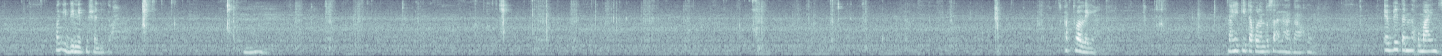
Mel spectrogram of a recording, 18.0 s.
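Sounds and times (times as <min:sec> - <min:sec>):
faint low hum: 0:00.0 - 0:18.0
chip crunching: 0:01.7 - 0:15.3
person humming mm: 0:03.0 - 0:03.6.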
